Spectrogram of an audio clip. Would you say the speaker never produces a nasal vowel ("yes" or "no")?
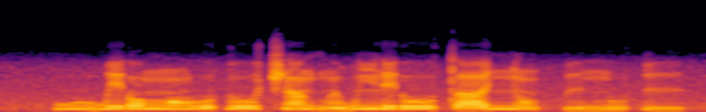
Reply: no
